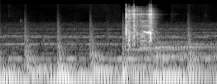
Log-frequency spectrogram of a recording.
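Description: A smartphone camera shutter click sounds once, about a second and a quarter in, over background music.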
